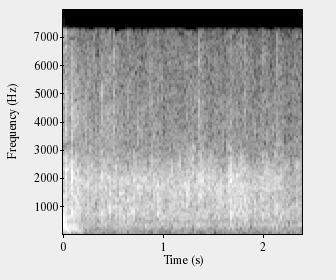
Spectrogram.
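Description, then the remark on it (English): A church audience at a worship service claps steadily as a clap offering to Jesus, a dense, even wash of many hands with no clear beat, holding at a fairly constant level throughout without any talking. “Come on, give him a good clap offering, would you?”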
